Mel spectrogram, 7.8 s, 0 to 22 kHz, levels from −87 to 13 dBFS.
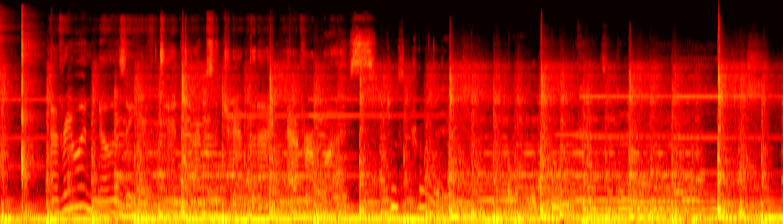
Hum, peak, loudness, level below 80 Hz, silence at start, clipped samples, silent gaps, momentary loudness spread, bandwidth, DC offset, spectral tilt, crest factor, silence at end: none; -2 dBFS; -18 LUFS; -28 dBFS; 0 s; under 0.1%; none; 2 LU; 15.5 kHz; under 0.1%; -6 dB/octave; 16 dB; 0 s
